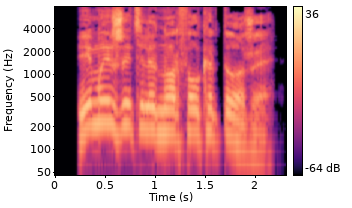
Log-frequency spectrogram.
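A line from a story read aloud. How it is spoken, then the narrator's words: Sharp curt remark. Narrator (Russian): резко бросил Уильям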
